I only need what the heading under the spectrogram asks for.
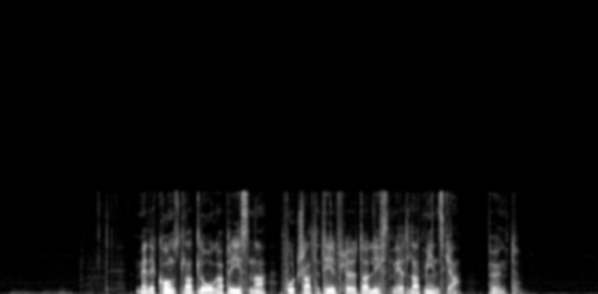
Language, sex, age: Swedish, male, 43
